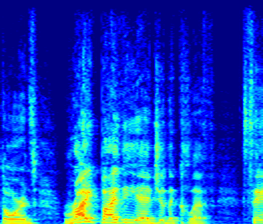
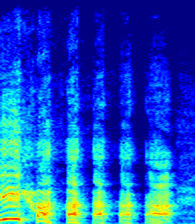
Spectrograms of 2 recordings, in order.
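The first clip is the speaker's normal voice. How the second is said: mock, slow, drawn-out swooping laughing through the sounds; 5 dB louder than usual. Narrating a scene, acting out Summers laughing at the falling people: imitating Summers laughing.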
